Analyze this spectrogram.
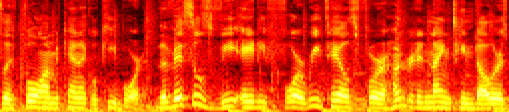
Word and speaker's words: Vissles: in my hand the vessels v84 if thistle sounds familiar to you it's because it rhymes with bristles also I've covered one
